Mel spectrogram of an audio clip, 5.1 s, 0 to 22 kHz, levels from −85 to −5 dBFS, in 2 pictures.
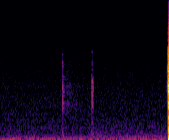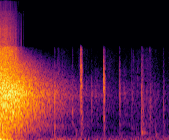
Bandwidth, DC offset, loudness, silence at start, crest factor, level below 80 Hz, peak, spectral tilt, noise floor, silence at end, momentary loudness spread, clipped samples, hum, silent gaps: over 20 kHz; under 0.1%; -6 LUFS; 2.5 s; 16 dB; -36 dBFS; 0 dBFS; -2 dB/octave; -55 dBFS; 1.8 s; 26 LU; 0.7%; none; none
